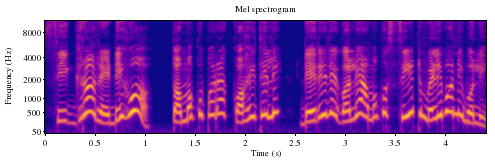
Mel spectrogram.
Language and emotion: Odia, angry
